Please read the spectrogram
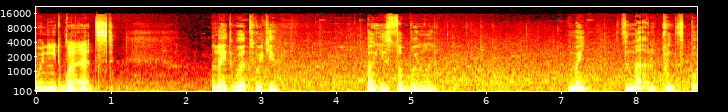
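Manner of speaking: put-on Italian mob-boss mafioso accent. Building a subway line in a city-building game, Italian mafioso accent. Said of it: "that's my best, you know, Italian mafioso accent".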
